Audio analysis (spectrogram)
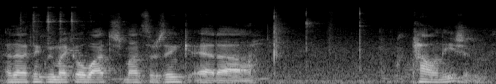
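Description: A man's voice: fairly low pitch, moderate pace. Congested young man vlogging on a handheld camera. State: congested from a sinus infection. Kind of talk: casual vlog chat. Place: apartment at home, then outdoors at a resort at night. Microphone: handheld camera at arm's length. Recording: noisy handheld camera audio.

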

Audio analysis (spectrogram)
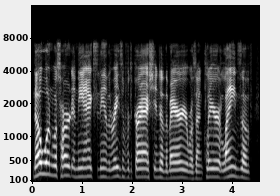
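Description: A man's voice: on the high side, steady tone, brisk, sharp tone, dry recording. A man in his thirties hosting a trucker news show on a headset mic, reading stories with wry grumbling asides. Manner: reads headlines, then drops into wry grumbling asides. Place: small room, indoors. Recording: dry, slightly dull headset audio.

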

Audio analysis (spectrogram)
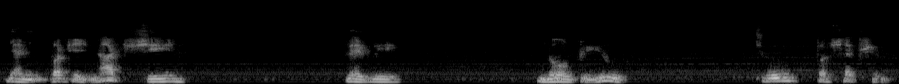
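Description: A man in his seventies, a native Punjabi speaker with a Punjabi accent, preaching informally to camera in halting, emphatic short phrases. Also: medium pitch, gravelly, highs cut off, a little hiss or hum. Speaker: lay preacher. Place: small indoor home office.

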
